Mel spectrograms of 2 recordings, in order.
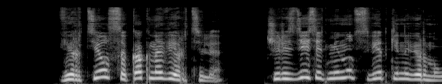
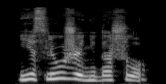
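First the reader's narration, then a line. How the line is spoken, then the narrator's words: Grumble. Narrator (Russian): проворчал я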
